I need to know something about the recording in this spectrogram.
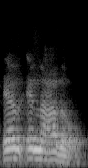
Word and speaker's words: helado: Yeah, el helado, right? That H is silent. El helado.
